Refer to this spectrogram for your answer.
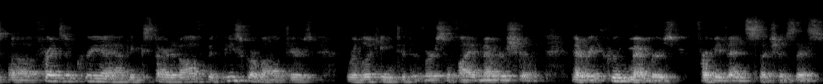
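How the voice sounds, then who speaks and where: There is audible room echo around a man's somewhat breathy voice, dark and mellow in tone. He speaks at a moderate pace and medium pitch. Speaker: organization president giving annual meeting update. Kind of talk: meeting presentation. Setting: meeting room with audience.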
